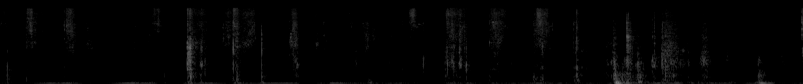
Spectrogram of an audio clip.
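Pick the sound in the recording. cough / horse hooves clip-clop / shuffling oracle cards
shuffling oracle cards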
